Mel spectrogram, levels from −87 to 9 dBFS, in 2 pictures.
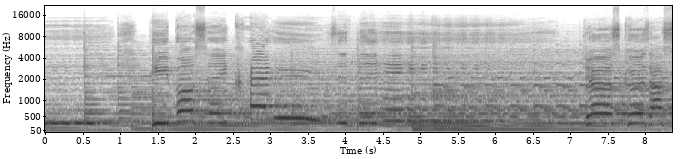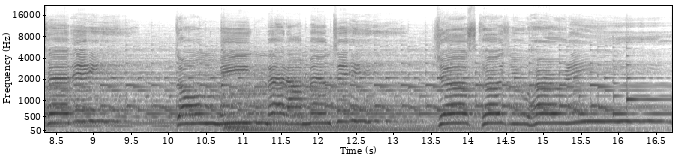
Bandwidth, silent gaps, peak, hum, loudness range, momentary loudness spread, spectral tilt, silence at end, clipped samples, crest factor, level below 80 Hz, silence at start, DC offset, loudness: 16 kHz; none; -6 dBFS; none; 2 LU; 9 LU; -5 dB/octave; 0 s; under 0.1%; 12 dB; -48 dBFS; 0 s; under 0.1%; -19 LUFS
